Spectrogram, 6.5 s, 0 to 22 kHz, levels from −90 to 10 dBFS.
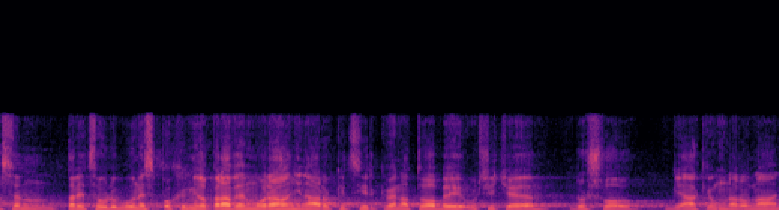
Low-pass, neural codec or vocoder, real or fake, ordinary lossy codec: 9.9 kHz; vocoder, 22.05 kHz, 80 mel bands, WaveNeXt; fake; MP3, 96 kbps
